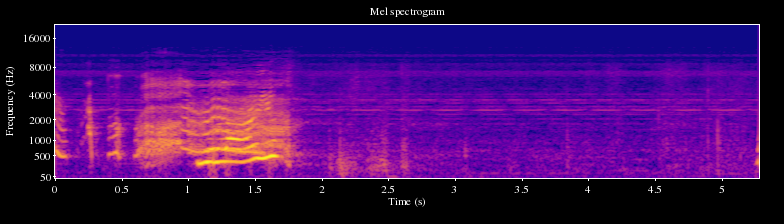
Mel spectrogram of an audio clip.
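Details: Pet female double yellow-headed amazon playing under bed sheets indoors, sounding mad but enjoying it: a burst of warbling, wavering harmonic squawks lasting about a second, with scattered clicks and rustles, then quiet room.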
